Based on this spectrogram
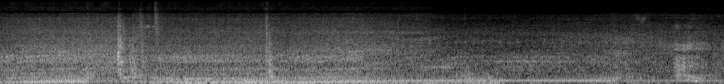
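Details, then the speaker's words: OBS Ford F-150 pickup at high idle (also happens at low idle with idle air control valve unplugged): sharp single clunks from the rear end when dropping into reverse and drive, also at highway speeds; source not yet pinned down; rear-tank fuel pump also failed. "It'll plunk into gear, going into reverse and drive, and then as far as the freeway speeds or highway or whatever, it still does it."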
